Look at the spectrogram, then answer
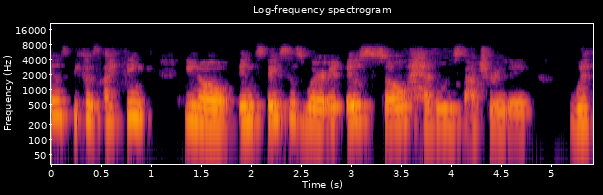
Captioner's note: none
